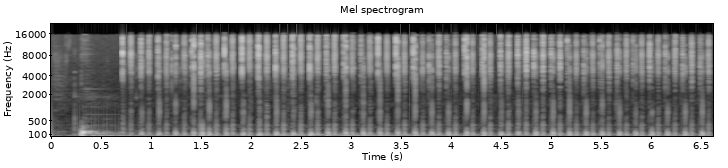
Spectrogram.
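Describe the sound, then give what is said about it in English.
Fast, continuous typing on a computer keyboard: a steady stream of crisp, clattery key clicks in a quick, slightly uneven rhythm, fairly loud and with no voices. “Okay, well, I'm gonna give you a nice ASMR of my keyboard sounds.”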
